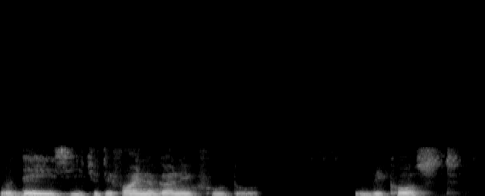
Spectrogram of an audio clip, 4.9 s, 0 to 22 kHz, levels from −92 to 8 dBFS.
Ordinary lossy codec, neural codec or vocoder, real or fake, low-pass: none; codec, 16 kHz, 0.4 kbps, LongCat-Audio-Codec; fake; 5.4 kHz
